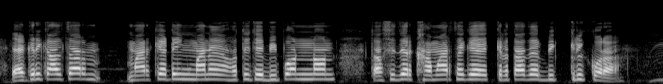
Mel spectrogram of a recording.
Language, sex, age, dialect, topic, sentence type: Bengali, male, 18-24, Western, agriculture, statement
